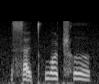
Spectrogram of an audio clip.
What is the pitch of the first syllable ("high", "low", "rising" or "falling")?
low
